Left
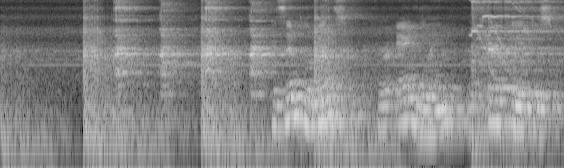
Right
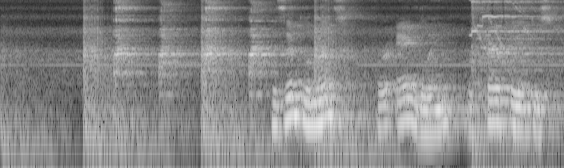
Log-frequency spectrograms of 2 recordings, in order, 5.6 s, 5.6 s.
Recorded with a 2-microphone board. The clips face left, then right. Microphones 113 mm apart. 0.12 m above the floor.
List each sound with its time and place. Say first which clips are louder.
1.1 s ticking: right 1 dB; 50° right (ahead or behind), 4.5 m
2.7 s a man speaking: right 6 dB; 45° right (ahead or behind), 1.8 m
